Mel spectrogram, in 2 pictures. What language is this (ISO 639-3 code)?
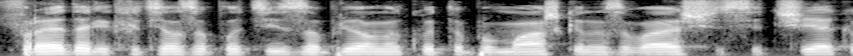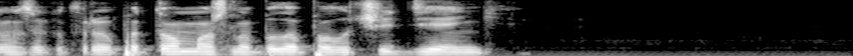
rus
